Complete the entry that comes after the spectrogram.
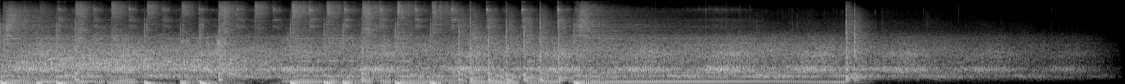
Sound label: victory; Drunken Robot Pornography; Inago Rage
